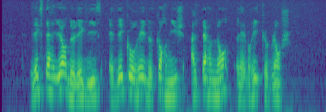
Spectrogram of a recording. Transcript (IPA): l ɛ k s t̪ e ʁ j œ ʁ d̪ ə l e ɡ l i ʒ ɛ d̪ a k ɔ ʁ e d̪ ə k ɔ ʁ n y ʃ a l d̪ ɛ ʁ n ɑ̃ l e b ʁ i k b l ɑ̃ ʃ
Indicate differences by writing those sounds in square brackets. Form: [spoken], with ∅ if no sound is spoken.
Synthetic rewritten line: l ɛ k s t̪ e ʁ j œ ʁ d̪ ə l e ɡ l i [z] ɛ d̪ [e] k ɔ ʁ e d̪ ə k ɔ ʁ n [i] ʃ a l [t̪] ɛ ʁ n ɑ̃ l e b ʁ i k b l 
